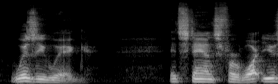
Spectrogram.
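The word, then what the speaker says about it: WYSIWYG: Manuscript formatting for paperback and hard coverver is usually described with an acronym that's pronounced wizzywig.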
